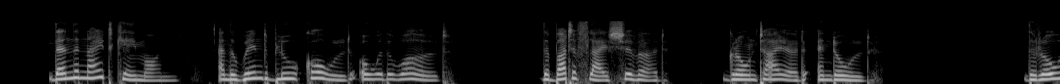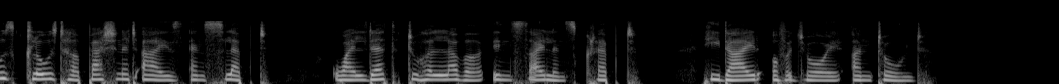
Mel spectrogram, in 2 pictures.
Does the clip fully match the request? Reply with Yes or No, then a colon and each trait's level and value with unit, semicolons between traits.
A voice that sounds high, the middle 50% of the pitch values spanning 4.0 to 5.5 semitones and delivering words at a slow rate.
No: high, 215 Hz; average, 3.1 semitones; slow, 120 wpm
